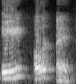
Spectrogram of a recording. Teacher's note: कंठ और ताल दोनों से मिलक जो ध्वनियां आती है ये है ए और ऐ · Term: कंठ तालव्य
